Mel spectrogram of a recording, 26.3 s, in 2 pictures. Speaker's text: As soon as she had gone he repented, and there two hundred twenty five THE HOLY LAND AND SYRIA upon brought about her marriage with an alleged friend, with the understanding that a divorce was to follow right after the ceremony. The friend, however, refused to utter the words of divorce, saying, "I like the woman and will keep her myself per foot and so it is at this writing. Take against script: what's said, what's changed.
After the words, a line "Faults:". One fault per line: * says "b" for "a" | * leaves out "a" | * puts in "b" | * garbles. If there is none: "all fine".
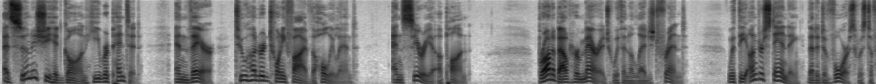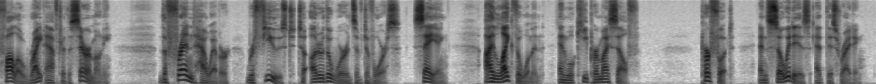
As soon as she had gone he repented, and there two hundred twenty five THE HOLY LAND AND SYRIA upon brought about her marriage with an alleged friend, with the understanding that a divorce was to follow right after the ceremony. The friend, however, refused to utter the words of divorce, saying, "I like the woman and will keep her myself per foot and so it is at this writing.
Faults:
all fine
